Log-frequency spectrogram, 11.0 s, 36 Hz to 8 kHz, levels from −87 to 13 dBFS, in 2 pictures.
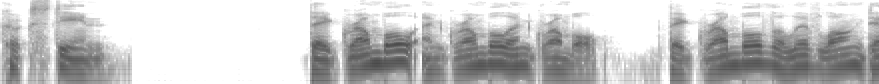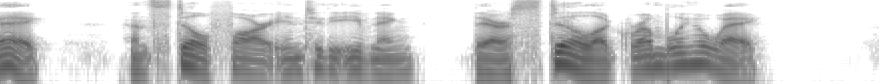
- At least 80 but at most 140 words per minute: Yes, slow, 135 wpm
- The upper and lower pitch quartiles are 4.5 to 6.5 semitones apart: Yes, average, 5.1 semitones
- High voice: No, low, 110 Hz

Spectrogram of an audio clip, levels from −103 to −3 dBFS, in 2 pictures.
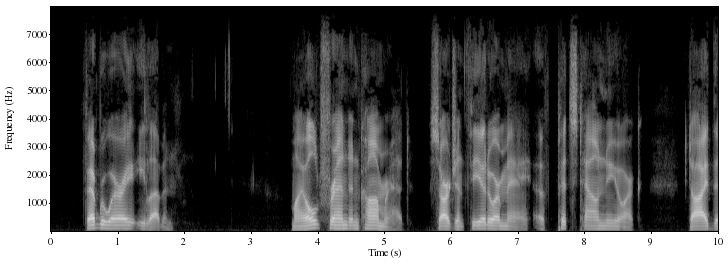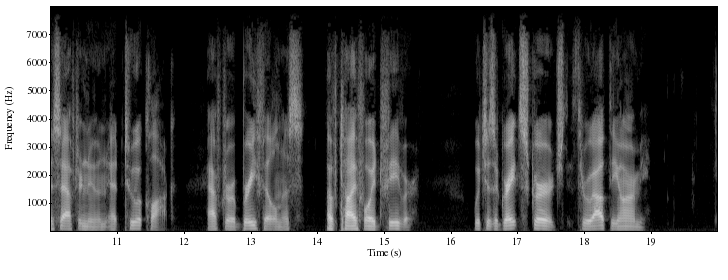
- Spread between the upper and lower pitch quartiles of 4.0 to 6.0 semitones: No, average, 3.3 semitones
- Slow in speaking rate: Yes, slow, 105 wpm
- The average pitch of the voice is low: Yes, low, 100 Hz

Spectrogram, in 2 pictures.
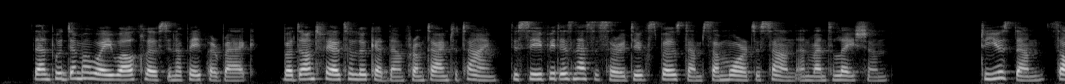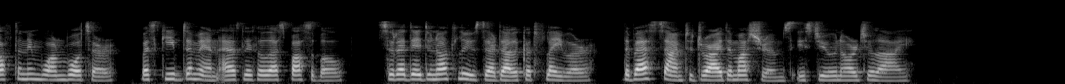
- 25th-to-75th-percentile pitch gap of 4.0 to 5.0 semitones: No, average, 3.3 semitones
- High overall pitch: Yes, high, 215 Hz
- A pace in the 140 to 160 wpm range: No, average, 200 wpm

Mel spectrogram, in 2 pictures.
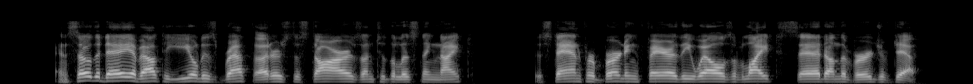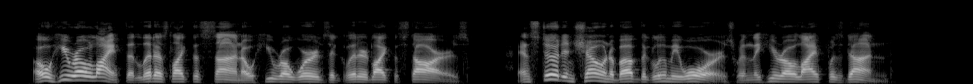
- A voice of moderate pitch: No, low, 125 Hz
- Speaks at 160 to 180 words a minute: No, average, 190 wpm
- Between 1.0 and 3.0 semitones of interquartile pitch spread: Yes, narrow, 2.6 semitones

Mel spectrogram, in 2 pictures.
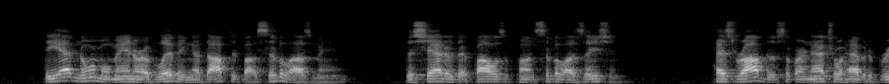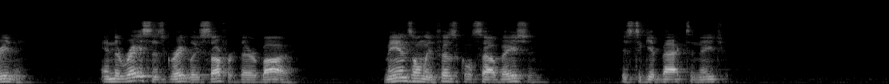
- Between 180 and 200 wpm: No, average, 140 wpm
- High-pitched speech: No, low, 120 Hz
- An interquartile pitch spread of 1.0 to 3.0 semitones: Yes, narrow, 2.6 semitones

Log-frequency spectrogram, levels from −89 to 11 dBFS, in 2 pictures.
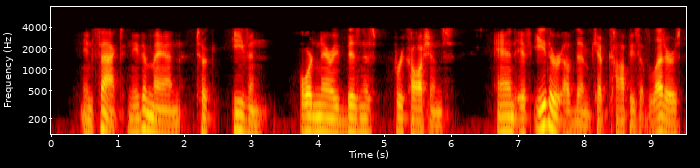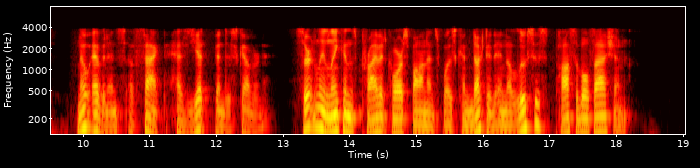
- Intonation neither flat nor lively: Yes, average, 4.1 semitones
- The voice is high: No, low, 100 Hz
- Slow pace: Yes, slow, 120 wpm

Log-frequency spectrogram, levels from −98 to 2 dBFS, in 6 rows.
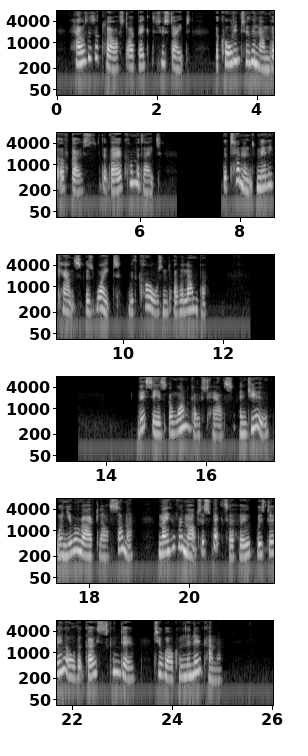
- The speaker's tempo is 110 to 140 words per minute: Yes, slow, 135 wpm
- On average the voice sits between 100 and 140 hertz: No, high, 220 Hz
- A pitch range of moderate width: No, wide, 6.1 semitones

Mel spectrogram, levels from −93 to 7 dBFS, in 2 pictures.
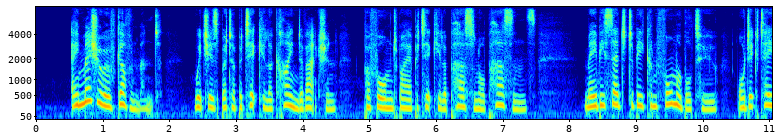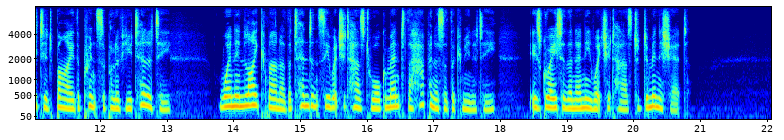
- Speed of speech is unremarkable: Yes, average, 160 wpm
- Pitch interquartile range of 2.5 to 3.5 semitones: No, average, 4.3 semitones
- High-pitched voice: Yes, high, 210 Hz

